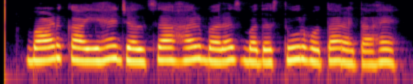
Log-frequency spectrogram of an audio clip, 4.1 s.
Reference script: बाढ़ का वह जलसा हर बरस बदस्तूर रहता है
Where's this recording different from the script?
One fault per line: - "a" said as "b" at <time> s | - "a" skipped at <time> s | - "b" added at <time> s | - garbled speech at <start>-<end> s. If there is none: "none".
- "वह" said as "यह" at 0.8 s
- "होता" added at 3.0 s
